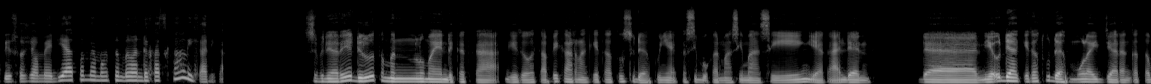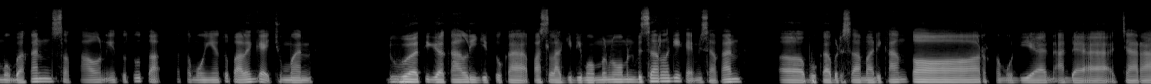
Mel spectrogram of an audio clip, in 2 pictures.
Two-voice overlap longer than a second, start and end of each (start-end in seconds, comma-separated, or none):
none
